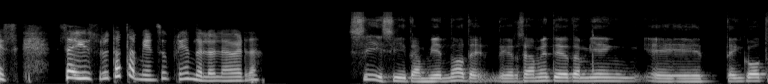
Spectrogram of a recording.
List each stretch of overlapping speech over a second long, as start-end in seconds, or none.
none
